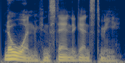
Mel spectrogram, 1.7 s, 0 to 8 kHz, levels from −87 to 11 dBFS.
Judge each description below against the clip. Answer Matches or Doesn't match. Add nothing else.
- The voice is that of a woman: Doesn't match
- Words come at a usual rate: Doesn't match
